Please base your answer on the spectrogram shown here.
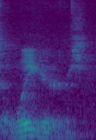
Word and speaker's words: Uyghurs: If life to you, it is a weird spelling. Phonetically, it's strange. When you said that, I just immediately thought of steak. Uyghurs is what it looks like, but it's Uyghurs.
